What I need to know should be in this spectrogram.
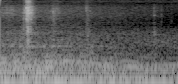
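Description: A push button clicks once.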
